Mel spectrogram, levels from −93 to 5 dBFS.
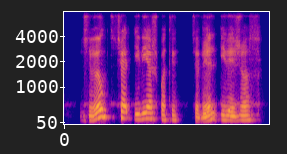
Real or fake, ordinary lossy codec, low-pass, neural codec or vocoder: fake; Opus, 24 kbps; 7.2 kHz; codec, 16 kHz in and 24 kHz out, 2.2 kbps, FireRedTTS-2 codec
